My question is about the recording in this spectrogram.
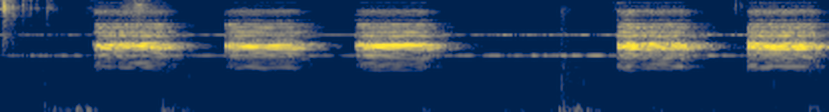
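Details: May fire alarm test: building fire alarm horn sounds in roughly one-second blasts with short gaps, about six, steady pattern; alarm working as it should.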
